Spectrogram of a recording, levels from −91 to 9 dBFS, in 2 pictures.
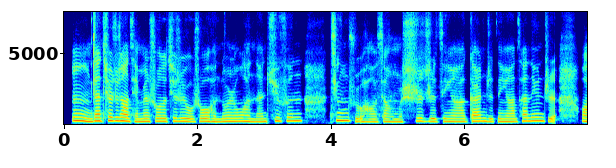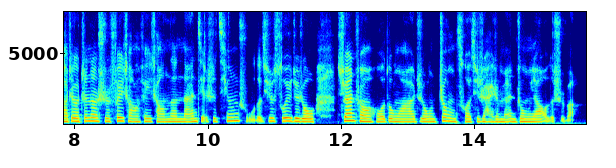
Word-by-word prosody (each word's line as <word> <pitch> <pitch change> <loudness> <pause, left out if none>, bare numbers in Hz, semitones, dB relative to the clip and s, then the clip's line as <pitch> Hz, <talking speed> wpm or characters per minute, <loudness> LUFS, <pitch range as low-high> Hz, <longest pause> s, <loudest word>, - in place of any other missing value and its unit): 嗯， 245 -5 +5
但 240 +1 +6
确 255 +4 +3
实 250 - +1
像 240 -2 +6
前 195 -1 -3
面 200 +2 +1
说 210 +1 -2
的， 210 -1 +1
其 220 +3 -3
实 215 0 0
有 195 -3 +1
时 190 - -6
候 205 0 +3
很 190 -2 -1
多 205 +2 0
人 210 0 +1
我 215 - +1
很 205 -2 +1
难 190 +1 -2
区 240 +4 -2
分 245 +2 -1 0.4
清 265 -1 +2
楚 200 -6 -4
哈， 180 0 -3
像 185 +1 -3
什 - - -2
么 185 - -2
湿 220 +3 -3
纸 200 -1 -2
巾 200 +1 -3
啊、 195 0 0
干 215 +3 +1
纸 195 -3 -2
巾 195 0 -1
啊、 195 0 0
餐 230 +3 -1
巾 245 +1 +2
纸， 220 -4 -2 0.3
哇， 210 -2 +3
这 220 - +1
个 215 - +4
真 230 +3 -1
的 230 -1 +3
是 215 -1 -2
非 235 +4 +2
常 195 -3 -2
非 200 +2 -2
常 185 -2 -3
地 190 0 0
难 185 +1 0
解 205 - -5
释 205 - -6
清 240 +6 -1
楚 250 - -8
的， - - -4
其 - - -10
实 220 -1 0
所 225 +1 +2
以 225 - +4
这 215 -1 +4
种 190 -1 +4 0.4
宣 255 0 +5
传 210 -5 +3
活 185 0 -1
动 195 0 0
啊、 185 0 -1
这 185 - -10
种 190 -1 0
政 220 -2 0
策 190 0 -3
其 195 - -7
实 195 - -2
还 185 -1 -3
是 185 - -1
蛮 185 +1 -1
重 190 0 +1
要 185 +2 0
的， - - -6
是 - - -10
吧？ - - -10
200 Hz, 310 characters per minute, -21 LUFS, 190-225 Hz, 0.4 s, 但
